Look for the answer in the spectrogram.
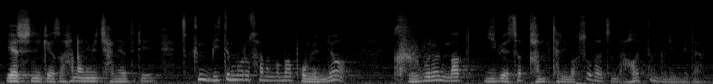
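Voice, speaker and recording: A man's voice: on the high side, expressive, quick pace, creaky. A man preaching a sermon as pastor, emphatic and conversational, often speaking directly to the congregation.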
